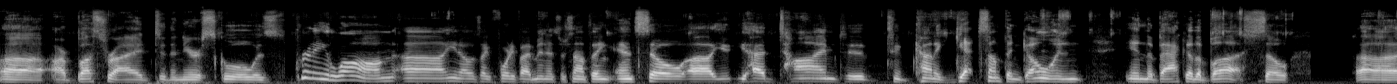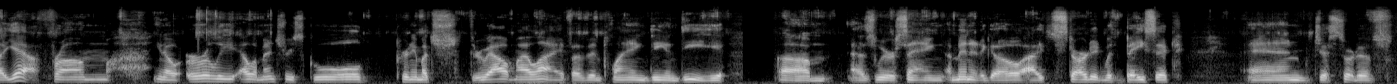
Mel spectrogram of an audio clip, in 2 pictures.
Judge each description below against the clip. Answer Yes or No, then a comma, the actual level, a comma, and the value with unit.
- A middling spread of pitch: Yes, average, 3.4 semitones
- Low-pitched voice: Yes, low, 115 Hz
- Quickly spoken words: No, average, 165 wpm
